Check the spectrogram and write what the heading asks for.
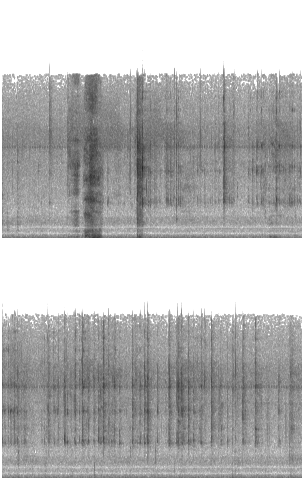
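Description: Rustling and crackling of a hiker moving through brush on rough, trail-less ground, with a louder scrape about two seconds in and a sharp click just after it, then scattered light crackles.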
